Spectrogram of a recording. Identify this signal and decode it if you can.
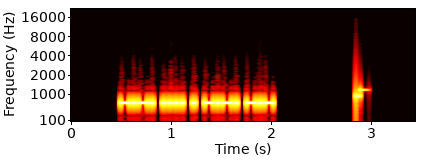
Morse code, heard as a keyed tone, about 40 wpm, 700 Hz. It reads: CHECK
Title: Sentences from Top 1000 Words - Review Part 3 - New Word Drill - 40wpm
